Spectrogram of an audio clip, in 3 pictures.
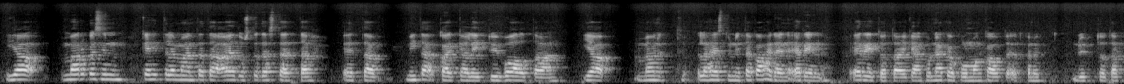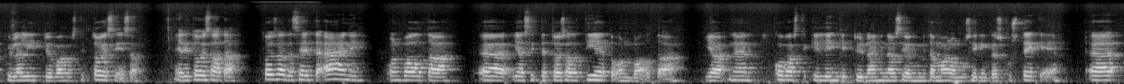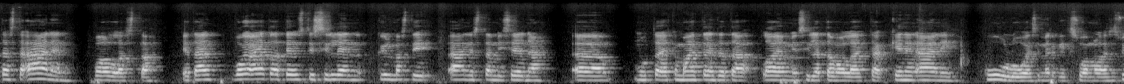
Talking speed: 150 wpm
